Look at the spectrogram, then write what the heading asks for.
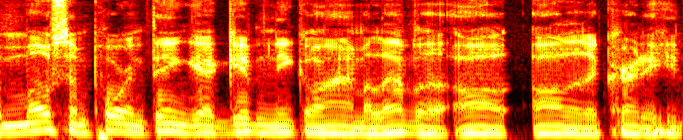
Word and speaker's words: Iamaleava: I'm Nico Iamaleava, and the correct way to pronounce my last name is Iamaleava. Iamaleava.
